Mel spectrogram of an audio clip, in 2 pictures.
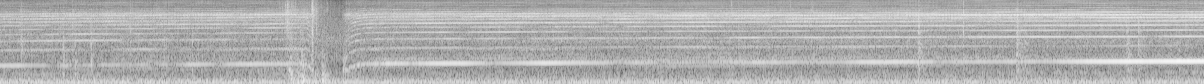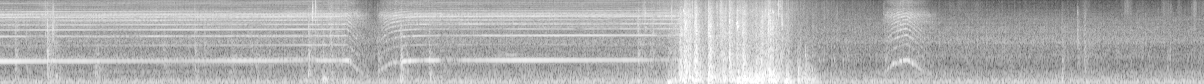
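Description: Dump trailer's electric hydraulic pump whining steadily as it raises the loaded bed, its pitch creeping up slightly; the whine drops out and restarts twice. Near the end, logs slide off the tipped bed with a loud clatter lasting about a second.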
